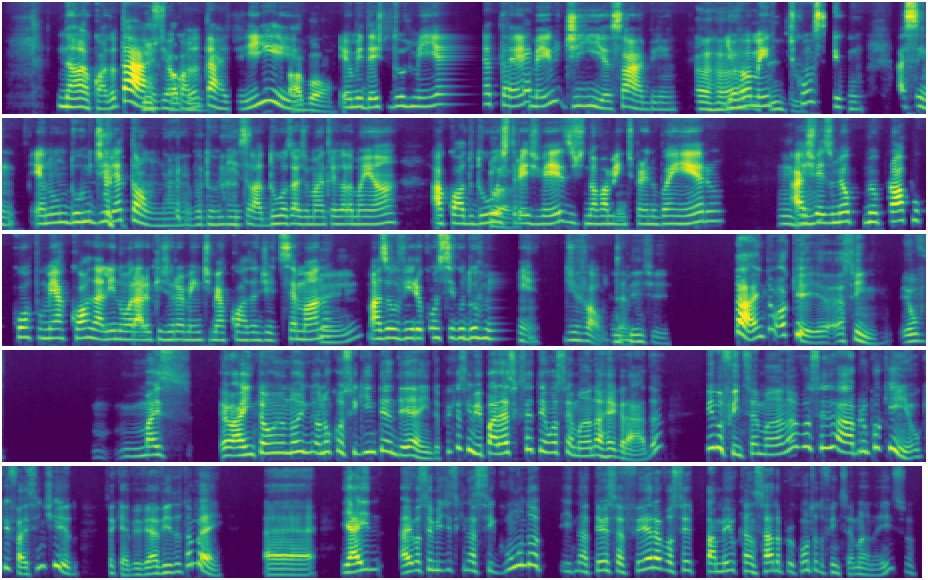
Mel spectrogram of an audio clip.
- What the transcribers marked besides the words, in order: distorted speech; laugh; tapping
- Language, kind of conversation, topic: Portuguese, advice, Como posso manter bons hábitos de sono durante viagens e nos fins de semana?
